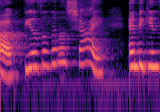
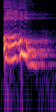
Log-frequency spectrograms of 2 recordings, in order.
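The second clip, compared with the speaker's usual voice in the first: high startled cry; startled gulp; 8 semitones higher than usual. A narrator's reading. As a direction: yelp as it hits. Pineapple hits Frog.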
